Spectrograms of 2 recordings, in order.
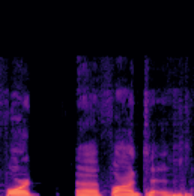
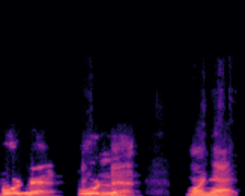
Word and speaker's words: Fournette: You essentially give, are letting, you release Leonard Fort, Leonard Fort Fonte. I cannot say his name. Fournette.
